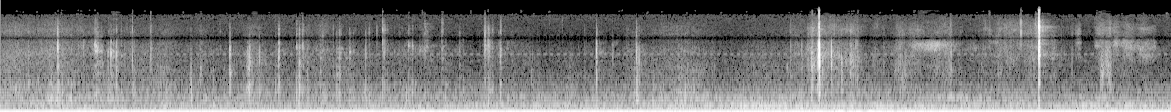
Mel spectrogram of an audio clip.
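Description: Light clicks and rustles of feather fletching being handled on an arrow shaft while the feather ends are trimmed with a knife, with two sharp snaps about four and five seconds in.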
